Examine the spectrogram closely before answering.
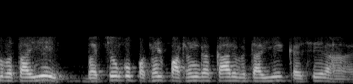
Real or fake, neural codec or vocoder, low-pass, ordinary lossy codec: real; none; 3.6 kHz; none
